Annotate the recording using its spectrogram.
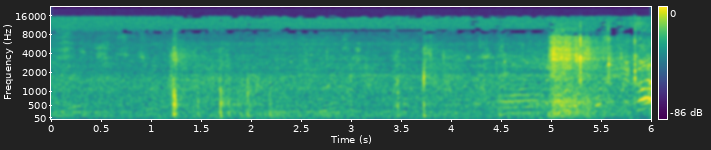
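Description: Football being kicked during a match: a few sharp, separate thuds, the clearest about a second in. Players' short shouts near the end.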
